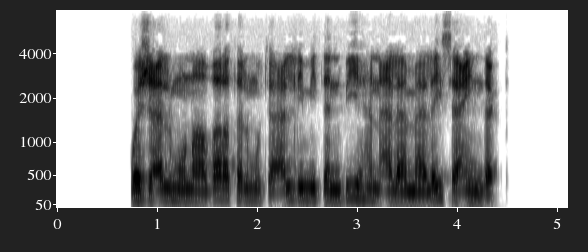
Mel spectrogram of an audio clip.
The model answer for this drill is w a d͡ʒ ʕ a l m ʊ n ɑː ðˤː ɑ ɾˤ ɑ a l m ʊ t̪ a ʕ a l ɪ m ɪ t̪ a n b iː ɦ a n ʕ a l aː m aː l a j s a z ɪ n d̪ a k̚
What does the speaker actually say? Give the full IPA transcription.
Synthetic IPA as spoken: w a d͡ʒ ʕ a l m ʊ n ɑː ðˤ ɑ ɾˤ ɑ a l m ʊ t̪ a ʕ a lː ɪ m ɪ t̪ a n b iː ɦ a n ʕ a l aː m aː l a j s a ʕ ɪ n d̪ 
